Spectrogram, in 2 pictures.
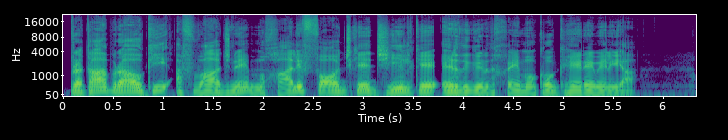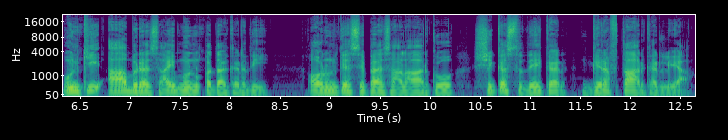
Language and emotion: Urdu, neutral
